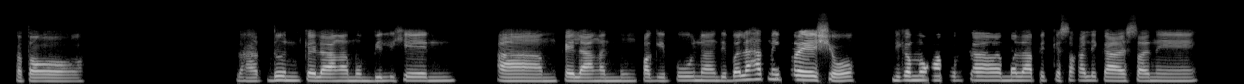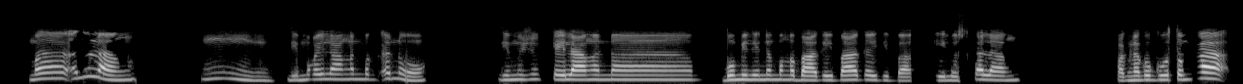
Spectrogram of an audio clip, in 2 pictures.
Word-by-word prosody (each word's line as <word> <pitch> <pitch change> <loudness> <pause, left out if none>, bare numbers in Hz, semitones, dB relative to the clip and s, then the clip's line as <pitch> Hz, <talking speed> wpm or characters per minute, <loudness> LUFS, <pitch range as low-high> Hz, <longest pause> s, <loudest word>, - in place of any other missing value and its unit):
Totoo. 155 -1 -1 1.5
Lahat 160 -2 -5
dun 185 0 -1
kailangan 170 -2 +2
mong 165 -1 -4
bilhin, 175 +1 -3 0.4
um, 160 -1 +2
kailangan 165 -1 +1
mong 160 0 -7
pag-ipunan 180 +2 -3
di 175 0 -6
ba 190 - +2
lahat 220 +4 +2
may 230 - 0
presyo? 190 -5 +5 0.3
Hindi 185 - -5
ka - - +6
makapunta 190 -1 0
malapit 185 0 -2
ka 180 - -8
sa 190 +3 -6
kalikasan 170 -2 -1
eh, 165 0 -5 0.8
ma 270 +5 +2
ano 295 +7 -5
lang 210 -2 +5 0.8
mm 240 -8 -8 0.2
di 200 - -8
mo 225 - -6
kailangan 240 0 -2
mag-ano, 255 +3 -6 0.9
di 215 0 -5
mo 225 - -3
siya 230 +2 -6 0.2
kailangan 220 0 +4
na 220 0 +1 1.0
bumili 215 +2 +2
ng 220 0 -1
mga 220 0 -1
bagay-bagay 205 +1 +2
di 195 - -9
ba, 175 -1 -3 0.2
kilos 185 -2 -6
ka 230 - +3
lang, 200 -3 +1 1.1
'pag 185 +1 -3
nagugutom 210 +2 0
ka, 270 -4 +9
185 Hz, 115 wpm, -23 LUFS, 170-215 Hz, 1.5 s, ka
